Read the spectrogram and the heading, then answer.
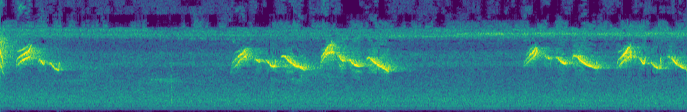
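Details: Lure call of the green iora: clusters of high, wavering whistles that dip and fall, repeated in groups every couple of seconds, steady hiss underneath.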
